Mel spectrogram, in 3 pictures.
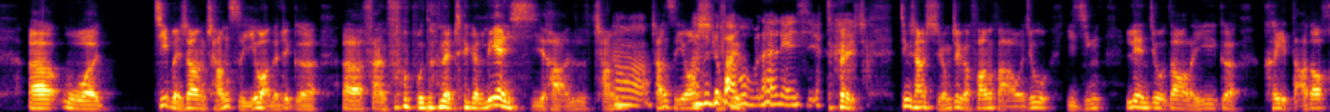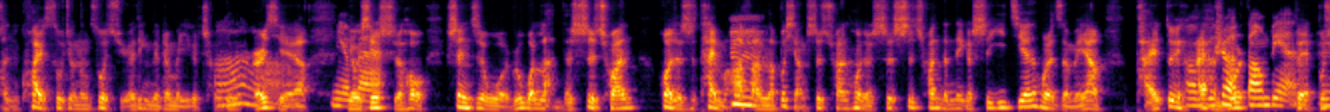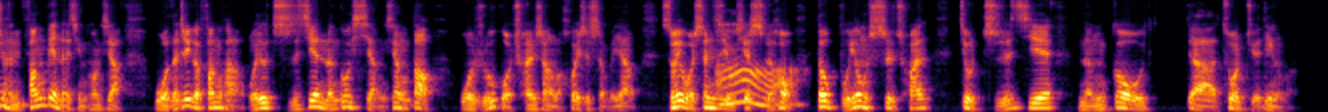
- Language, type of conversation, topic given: Chinese, podcast, 选项太多时，你一般怎么快速做决定？
- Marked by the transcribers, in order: laughing while speaking: "反复不断地这个练习哈"; laugh; laughing while speaking: "反复不断地练习"; laughing while speaking: "对"; trusting: "啊，明白"; trusting: "哦"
